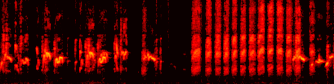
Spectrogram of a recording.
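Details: Sooty-headed bulbul calling, as used for luring birds: quick high chirped phrases, then a steady run of rapid, evenly repeated sharp notes, about twenty in two seconds.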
